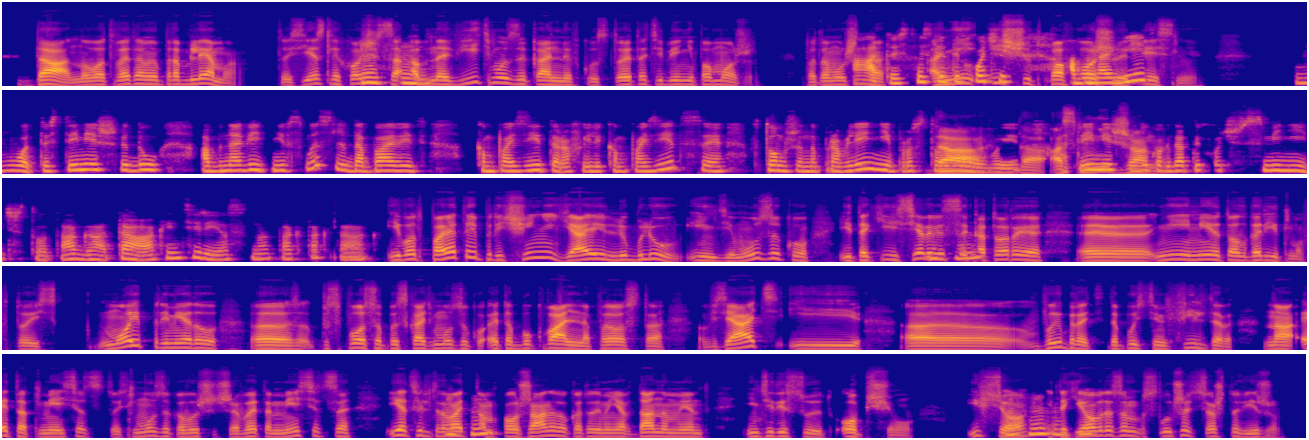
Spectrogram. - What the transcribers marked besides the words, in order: tapping
- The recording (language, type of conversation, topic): Russian, podcast, Что бы вы посоветовали тем, кто хочет обновить свой музыкальный вкус?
